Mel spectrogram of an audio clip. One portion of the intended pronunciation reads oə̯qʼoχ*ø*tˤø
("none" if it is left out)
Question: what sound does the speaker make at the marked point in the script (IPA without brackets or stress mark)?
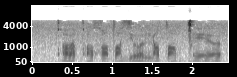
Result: ø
